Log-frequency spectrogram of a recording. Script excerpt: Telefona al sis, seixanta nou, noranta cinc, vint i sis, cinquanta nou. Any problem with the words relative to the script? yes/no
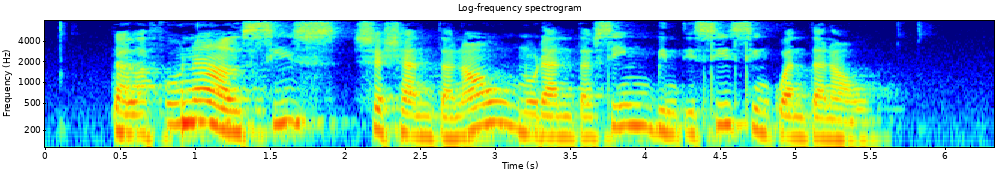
no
